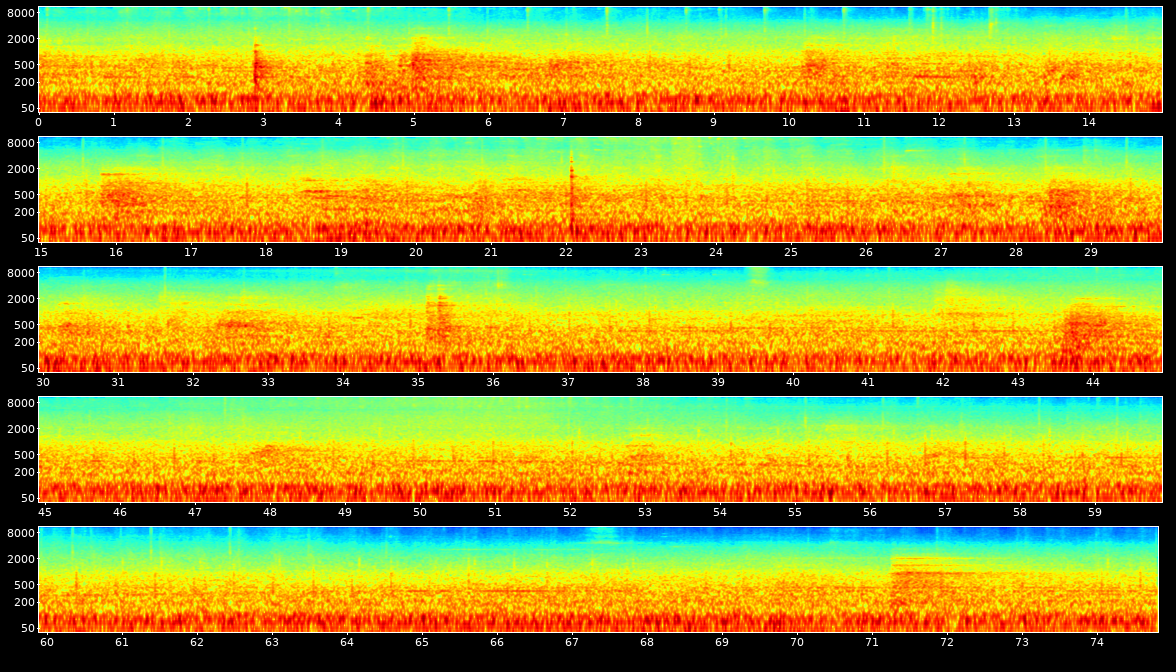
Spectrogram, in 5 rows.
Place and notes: recorded and created by Benjamin Vinck with a Tascam recorder
Antwerpen, Belgium, 17 May 2018, 18:19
